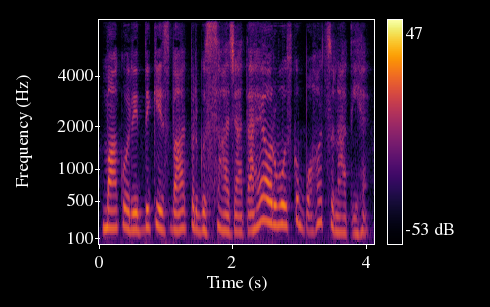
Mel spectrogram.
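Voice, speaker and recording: A woman's voice: on the low side, moderate pace, a little mellow. A woman reading scripted storybook narration as the narrator of a tale.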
